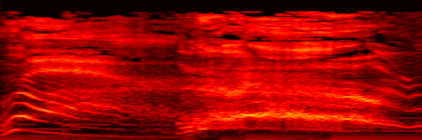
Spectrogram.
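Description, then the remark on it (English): A human voice imitates a lion's roar, one long drawn-out growling moan that slides downward in pitch, then swells louder and holds for several seconds before fading. “Rufus tiptoes up behind her, takes a deep breath, and starts to roar like... A fox. A fox, you think? A lion!”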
